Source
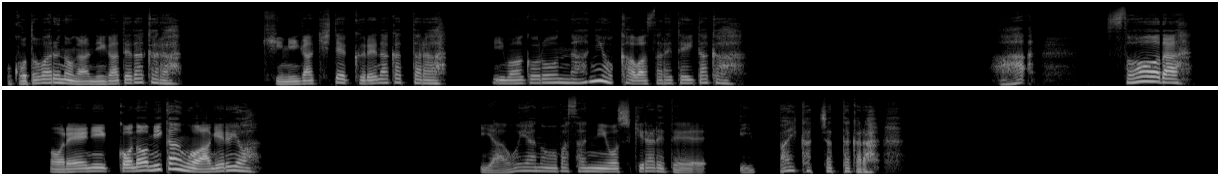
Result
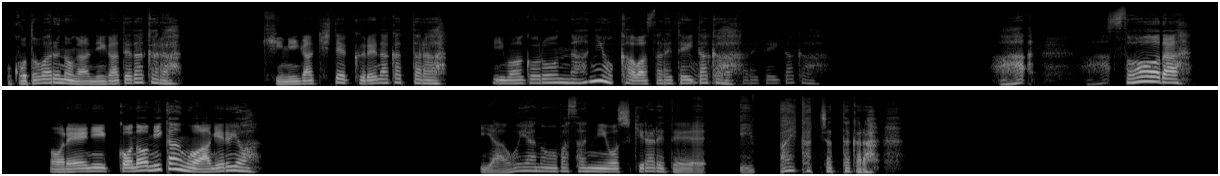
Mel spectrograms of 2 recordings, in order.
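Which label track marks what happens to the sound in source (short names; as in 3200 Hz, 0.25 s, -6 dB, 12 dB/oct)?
2.940000	3.620000	high shelf 9900 Hz -8.5 dB
6.010000	11.130000	echo 0.86 s -14.5 dB
19.060000	20.360000	spectral whitening exponent 0.6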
